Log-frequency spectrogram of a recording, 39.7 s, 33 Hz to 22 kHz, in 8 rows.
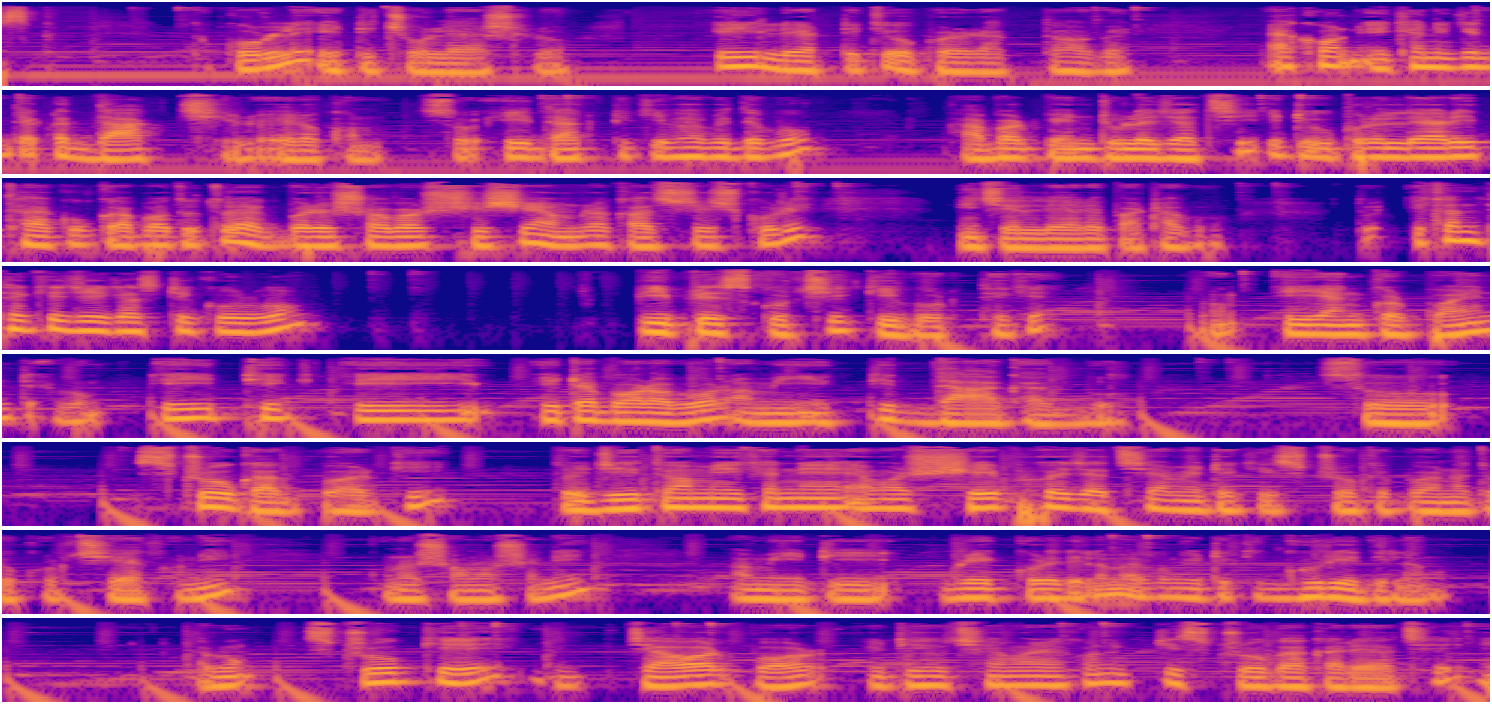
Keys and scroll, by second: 8.8 p, 17.3 p.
